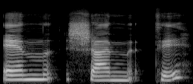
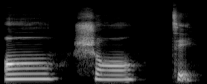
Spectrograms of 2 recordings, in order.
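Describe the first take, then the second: First: Enchanté with an English en and N sounded; anglicised French; wrong English take. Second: Enchanté very slow, open nasal en, no N; French nasal; drop jaw nasal. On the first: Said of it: "you're not gonna say". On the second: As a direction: stretch enchanté, jaw dropped. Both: Shown as a demonstration.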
